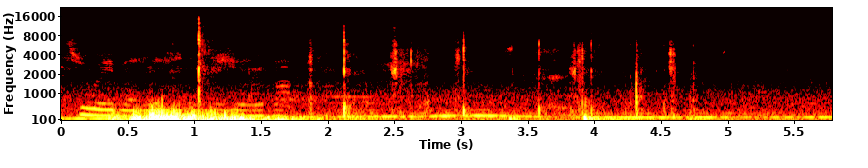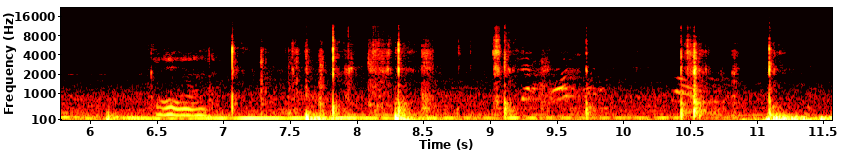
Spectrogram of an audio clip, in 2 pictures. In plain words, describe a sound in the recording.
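A hurley stick strikes a ball with sharp cracks.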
